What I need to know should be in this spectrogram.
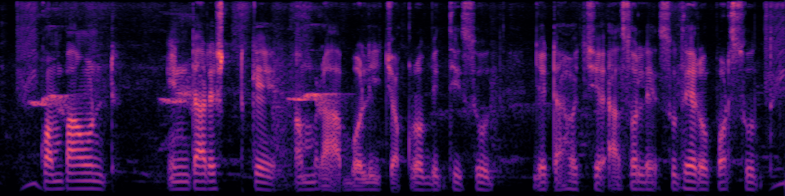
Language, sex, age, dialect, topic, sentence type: Bengali, male, <18, Northern/Varendri, banking, statement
